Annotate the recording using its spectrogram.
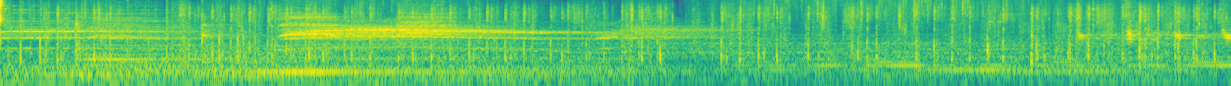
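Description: Footsteps run on a stone floor.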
